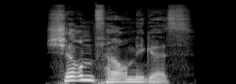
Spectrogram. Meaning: strong/mixed nominative/accusative neuter singular of schirmförmig
- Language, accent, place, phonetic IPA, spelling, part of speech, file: German, Germany, Berlin, [ˈʃɪʁmˌfœʁmɪɡəs], schirmförmiges, adjective, De-schirmförmiges.ogg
